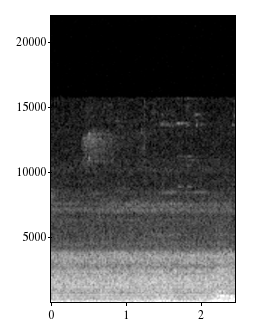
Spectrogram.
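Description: Steady background hiss with a faint low hum.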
